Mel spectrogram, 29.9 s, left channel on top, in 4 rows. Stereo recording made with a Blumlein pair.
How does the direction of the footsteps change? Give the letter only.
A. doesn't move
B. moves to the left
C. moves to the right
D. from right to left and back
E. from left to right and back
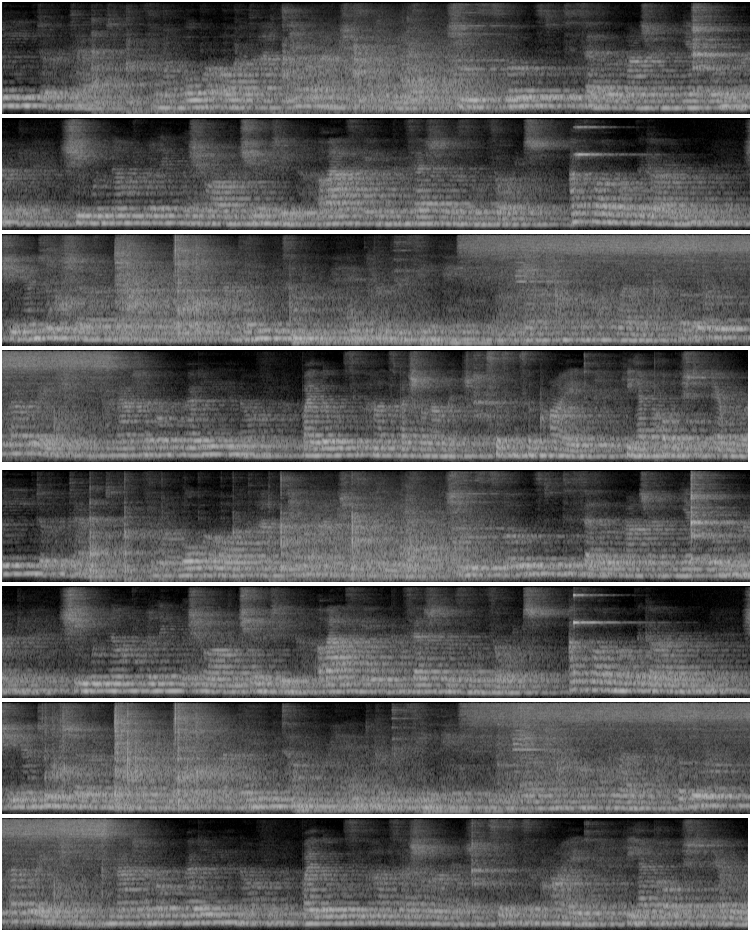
D.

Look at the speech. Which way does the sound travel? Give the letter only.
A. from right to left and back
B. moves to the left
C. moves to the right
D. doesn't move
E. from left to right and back
B.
